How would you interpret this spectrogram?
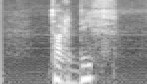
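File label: "tardief", Dutch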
